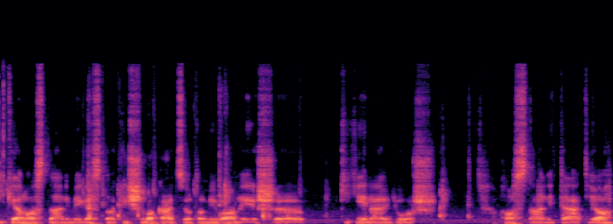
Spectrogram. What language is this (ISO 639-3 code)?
hun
